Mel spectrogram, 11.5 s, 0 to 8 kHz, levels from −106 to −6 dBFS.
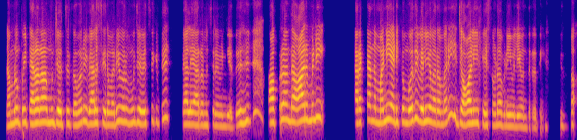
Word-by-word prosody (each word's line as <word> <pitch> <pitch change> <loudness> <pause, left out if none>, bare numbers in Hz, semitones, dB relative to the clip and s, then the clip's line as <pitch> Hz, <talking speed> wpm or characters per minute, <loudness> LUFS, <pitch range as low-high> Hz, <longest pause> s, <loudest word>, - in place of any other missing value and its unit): நம்மளும் 250 +4 -1
போய் 265 0 -1
டெரரா 260 +3 +5
மூஞ்சிய 255 -1 +3
வச்சிருக்கிறமாரி 240 +2 -3
வேல 240 +1 +3
செய்றமாரி 230 +1 -2
ஒரு 270 - -4
மூஞ்ச 265 +1 -5
வச்சுக்கிட்டு, 270 +6 -6 0.4
வேலைய 230 -1 +1
ஆரம்பிச்சிற 220 0 -7
வேண்டியது. 200 +2 -5 0.7
அப்புறம் 310 +5 0
அந்த 280 -1 +1
6:00 310 +1 +6
மணி 340 +3 +2 0.8
கரெக்ட்டா 260 +4 +1
அந்த 275 - -3
மணி 285 +5 +2
அடிக்கும்போது 270 +2 +1
வெளியே 280 +2 +4
வரமாரி 245 - -2 0.2
ஜாலி 245 +3 +4
ஃபேஸோட 220 -1 -5
அப்பிடியே 205 -1 -4
வெளியே 195 0 -4
வந்துர்றதுங்க, 180 0 -16 0.3
இதுதான் 200 +4 -12
245 Hz, 150 wpm, -20 LUFS, 225-270 Hz, 0.8 s, 6:00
